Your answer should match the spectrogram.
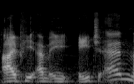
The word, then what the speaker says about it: Ip Man: Ip Man, his name is spelled I-P-M-A-N, but it's more so like guess it's like IPMAHN. I think there might be something in his first name.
